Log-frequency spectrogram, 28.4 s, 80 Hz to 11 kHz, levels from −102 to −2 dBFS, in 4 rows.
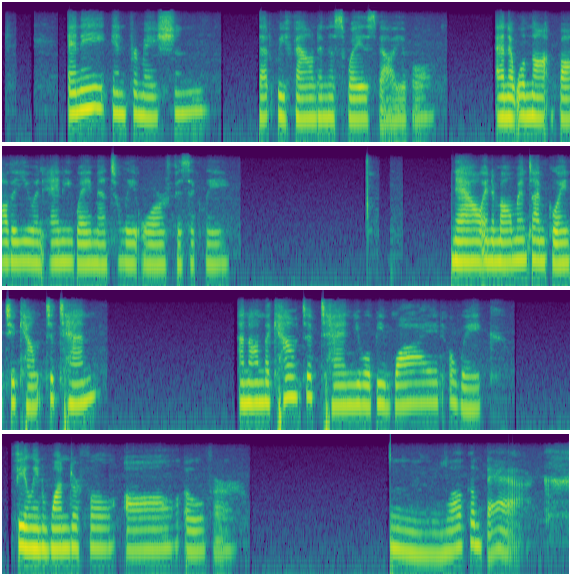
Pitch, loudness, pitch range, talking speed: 195 Hz, -19 LUFS, 185-210 Hz, 105 wpm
